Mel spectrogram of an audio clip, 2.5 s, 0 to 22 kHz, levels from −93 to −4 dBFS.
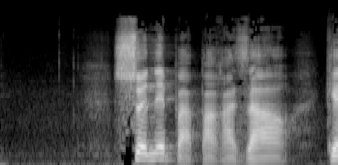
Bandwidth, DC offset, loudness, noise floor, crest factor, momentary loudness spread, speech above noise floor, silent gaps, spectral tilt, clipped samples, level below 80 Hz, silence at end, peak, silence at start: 15 kHz; under 0.1%; -21 LUFS; -63 dBFS; 22 dB; 14 LU; 41 dB; none; -2 dB/octave; under 0.1%; -60 dBFS; 0 s; -2 dBFS; 0.85 s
